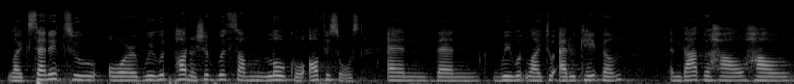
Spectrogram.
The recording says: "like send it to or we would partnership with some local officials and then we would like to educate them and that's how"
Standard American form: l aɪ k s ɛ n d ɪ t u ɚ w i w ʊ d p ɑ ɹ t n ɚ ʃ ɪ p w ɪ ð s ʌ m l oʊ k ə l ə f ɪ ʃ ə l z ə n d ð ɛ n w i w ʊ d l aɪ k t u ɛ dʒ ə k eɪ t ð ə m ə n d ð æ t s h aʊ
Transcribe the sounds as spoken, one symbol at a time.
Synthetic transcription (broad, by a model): l aɪ k s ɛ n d ɪ t u ɚ w i w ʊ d p ɑ ɹ t n ɚ ʃ ɪ p w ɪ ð s ʌ m l oʊ k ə l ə f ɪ s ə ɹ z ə n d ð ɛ n w i w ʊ d l aɪ k t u ɛ dʒ ə k eɪ t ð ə m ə n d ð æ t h h aʊ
